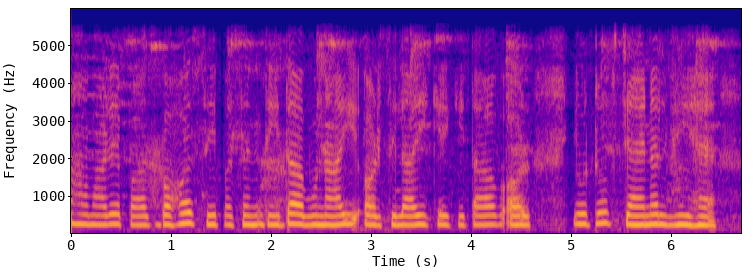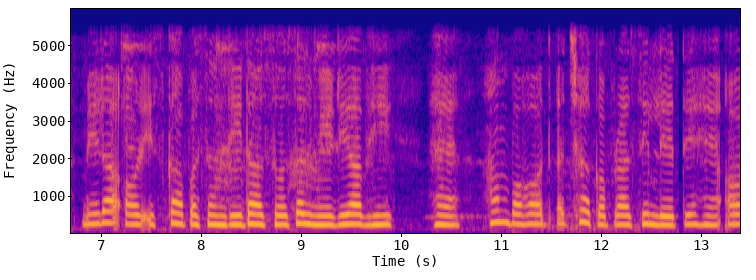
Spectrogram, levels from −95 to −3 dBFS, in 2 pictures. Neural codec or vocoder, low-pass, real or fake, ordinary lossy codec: codec, 16 kHz, 16 kbps, FreqCodec, larger model; 5.4 kHz; fake; none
